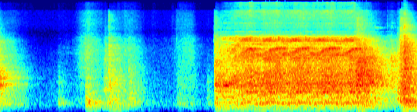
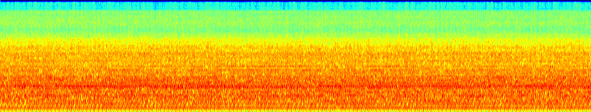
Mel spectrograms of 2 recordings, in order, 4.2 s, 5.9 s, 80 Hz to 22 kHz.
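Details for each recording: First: Murray 24-inch riding mower, Briggs engine with water in the fuel and rust in the engine, new battery; starter spins it over with an even churn, about four pulses a second, never firing; cranks but won't run, owner plans to drain the fuel and clean the carburetor. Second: Murray 24-inch riding mower, Briggs engine after water in fuel and rust, new carburetor fitted: fast even run with dense buzzy drone, no misses or knocks; running fine now.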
